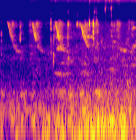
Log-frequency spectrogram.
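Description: Pigeons outdoors under cloudy skies, with soft cooing and chirpy calls over a busy, noisy background, moderately close.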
